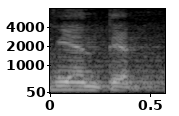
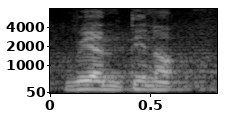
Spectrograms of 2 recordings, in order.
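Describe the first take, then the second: First: The name ends in a plain 'n' sound. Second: The name ends with an added 'na' syllable. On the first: "यह है वियंतियन" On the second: "वियंतिना ऐसे ही बोल सकते हैं"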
